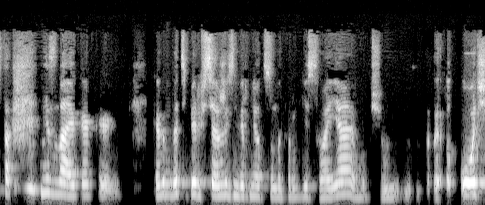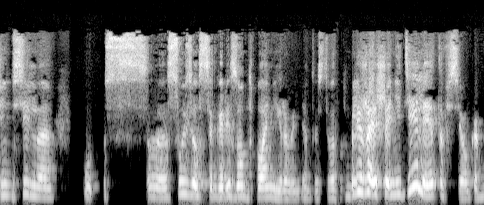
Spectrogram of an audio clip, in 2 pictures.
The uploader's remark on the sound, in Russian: Записан в Zoom. Мы сидим в режиме самоизоляции.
